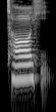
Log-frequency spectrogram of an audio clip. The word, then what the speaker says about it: 저희: 거의, 거의 예의, 예의 회의, 회의 And when 의 combines with other consonants, not 이응, then 의 should be always be pronounced as 이. 저희, 저희 희망, 희망 문의, 문의 예 is the last pronunciation mistake.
